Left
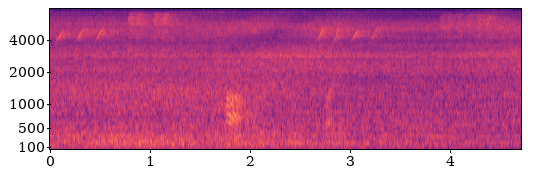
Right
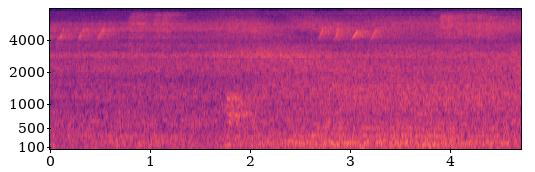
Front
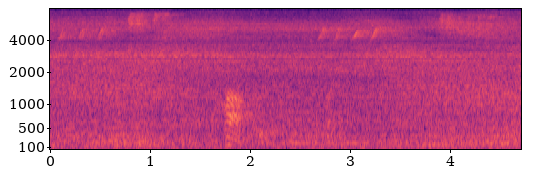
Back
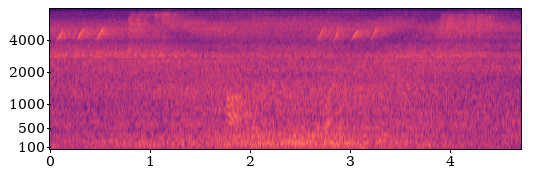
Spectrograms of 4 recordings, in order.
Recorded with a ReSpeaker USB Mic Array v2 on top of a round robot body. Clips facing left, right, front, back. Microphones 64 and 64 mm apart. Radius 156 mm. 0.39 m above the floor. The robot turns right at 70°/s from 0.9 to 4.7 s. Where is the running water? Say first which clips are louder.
Left 5 dB, front 2 dB; 75° left, 1.1 m; by 4.7 s 20° right, 1.1 m.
